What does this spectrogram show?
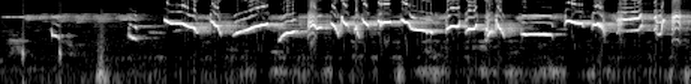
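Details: Kacer, the white-rumped shama, in relaxed ngeplong song meant to prompt idle birds to sing: after a faint thin whistle, a rapid run of loud, varied whistles, slurred notes and sharp chips.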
